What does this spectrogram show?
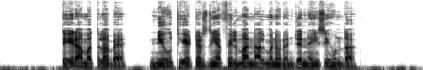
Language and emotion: Punjabi, neutral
